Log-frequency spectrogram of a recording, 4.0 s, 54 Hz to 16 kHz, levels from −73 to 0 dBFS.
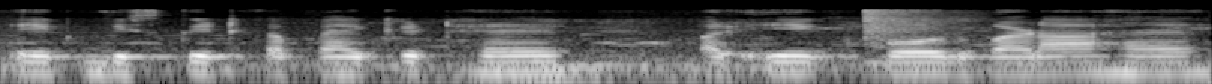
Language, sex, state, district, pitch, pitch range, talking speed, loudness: Hindi, male, Bihar, West Champaran, 120 Hz, 120-125 Hz, 150 wpm, -16 LUFS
